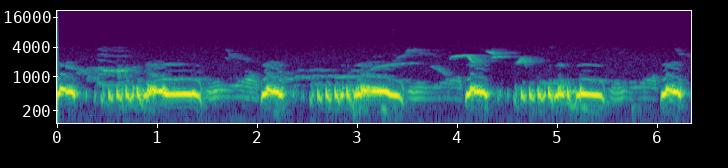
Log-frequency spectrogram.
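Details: Lutino Barbary dove, an Indonesian pet bird, giving repeated coos: a sharp lifted note, a quick purring series of pulses, then a smooth sustained tone, about every two seconds. Soft high chirps sound faintly.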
